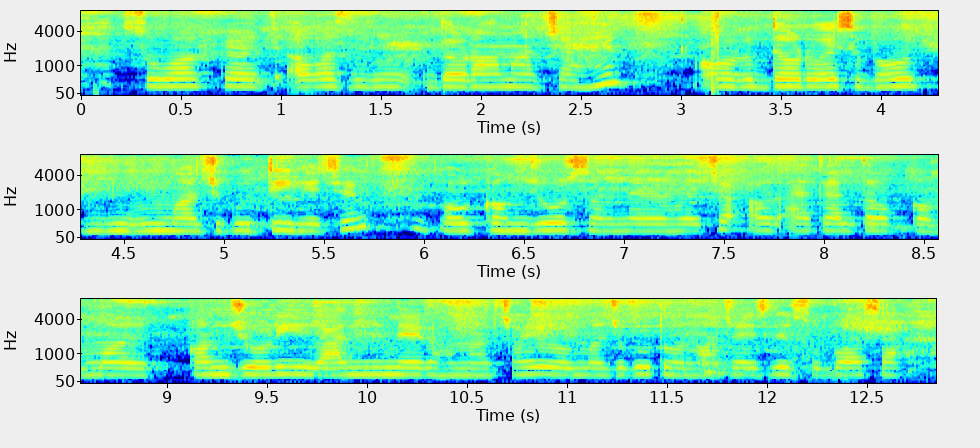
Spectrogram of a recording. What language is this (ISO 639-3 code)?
mai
